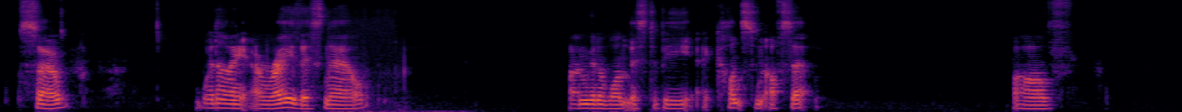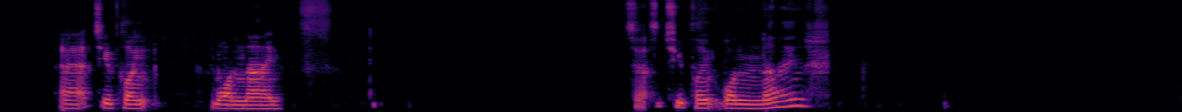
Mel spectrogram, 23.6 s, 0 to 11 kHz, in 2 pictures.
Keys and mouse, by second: 0.0 middle click, 2.1 right click, 3.7 click, 6.7 click, 7.0 click, 7.4 click, 9.5-15.9 drag, 14.2 2, 17.1-20.6 drag, 22.2 click.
